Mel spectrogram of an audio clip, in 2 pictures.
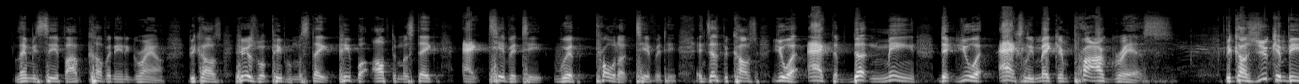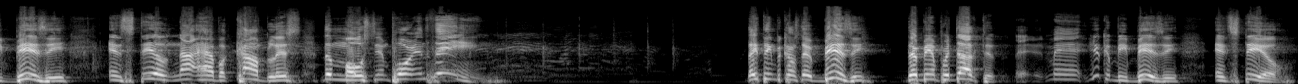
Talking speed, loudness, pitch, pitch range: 145 wpm, -14 LUFS, 185 Hz, 145-225 Hz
